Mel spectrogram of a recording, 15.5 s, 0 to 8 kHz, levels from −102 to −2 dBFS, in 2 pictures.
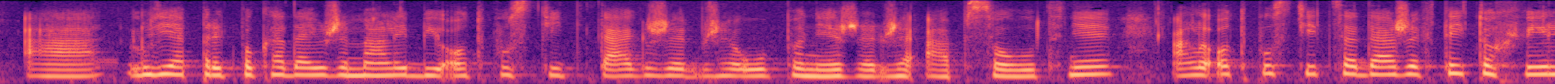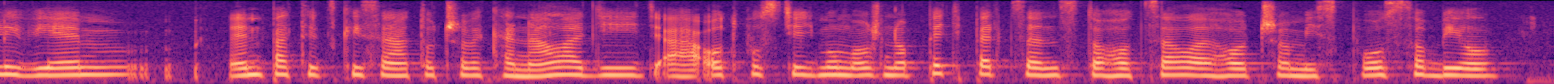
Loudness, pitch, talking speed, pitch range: -18 LUFS, 220 Hz, 155 wpm, 205-235 Hz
